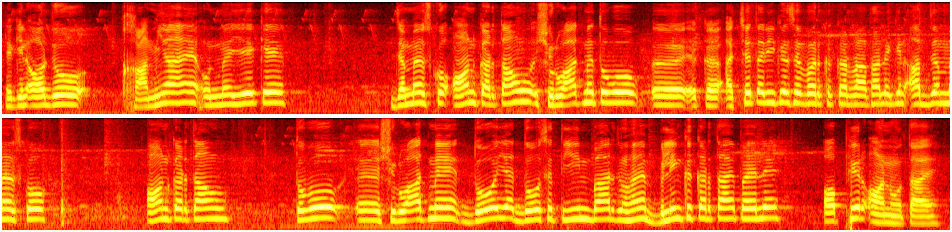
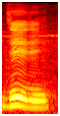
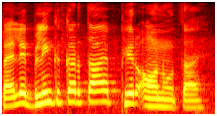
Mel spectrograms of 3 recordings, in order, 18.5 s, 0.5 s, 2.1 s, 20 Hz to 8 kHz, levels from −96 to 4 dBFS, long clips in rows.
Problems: none marked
